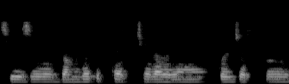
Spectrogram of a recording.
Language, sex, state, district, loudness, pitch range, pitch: Hindi, male, Uttar Pradesh, Jyotiba Phule Nagar, -33 LUFS, 115-120 Hz, 120 Hz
